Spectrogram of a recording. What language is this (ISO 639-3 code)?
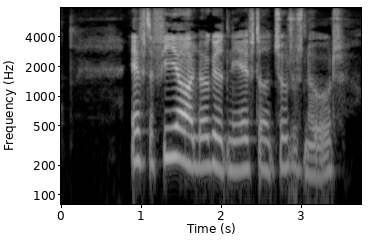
dan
